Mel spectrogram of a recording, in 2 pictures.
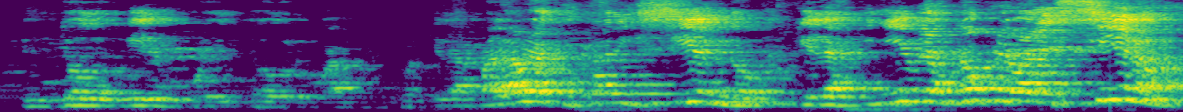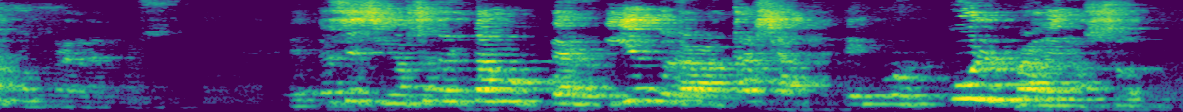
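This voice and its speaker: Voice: medium pitch, a little mellow. An impassioned preacher with a Rioplatense Spanish accent delivers a sermon, acting out the voices being quoted. The voice rings through a very reverberant church and is picked up from far off the mic. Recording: very echoey church hall, voice from far off.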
